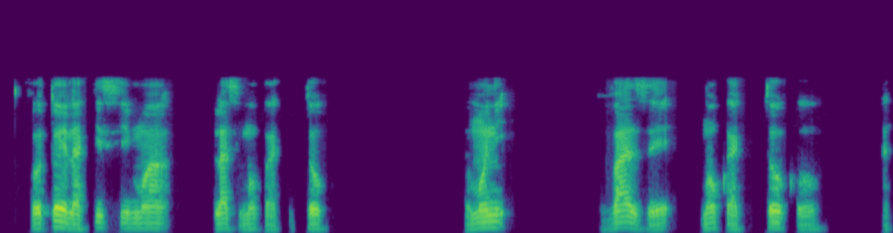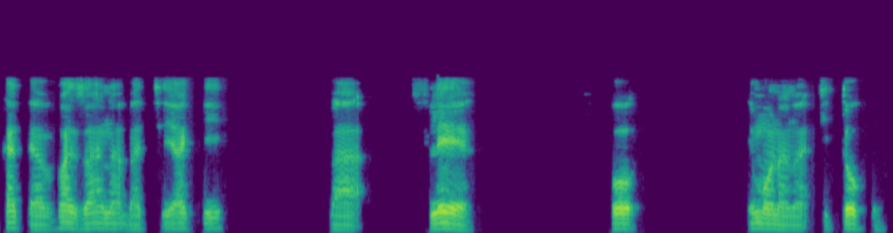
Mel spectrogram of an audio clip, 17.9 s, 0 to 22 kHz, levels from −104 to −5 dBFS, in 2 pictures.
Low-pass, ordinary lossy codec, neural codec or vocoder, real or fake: 5.4 kHz; AAC, 48 kbps; none; real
